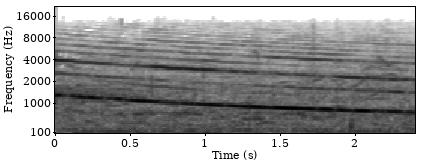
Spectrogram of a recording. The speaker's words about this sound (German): Es gibt Jubel für die Männer und Frauen der Border Patrol, die laut hupend durch die Straßen fahren.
